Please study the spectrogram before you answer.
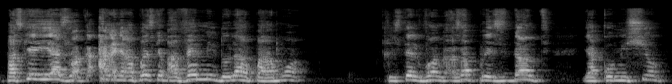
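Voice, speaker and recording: High gravelly commentator, emphatic. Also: male voice, fairly bright tone, reverberant. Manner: emphatic, repeats phrases, stumbles and restarts. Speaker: political commentator. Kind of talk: heated political monologue.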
